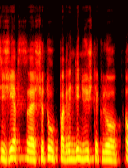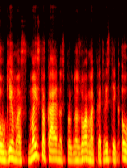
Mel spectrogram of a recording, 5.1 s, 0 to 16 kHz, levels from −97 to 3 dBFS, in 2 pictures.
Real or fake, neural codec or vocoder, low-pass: real; none; 14.4 kHz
